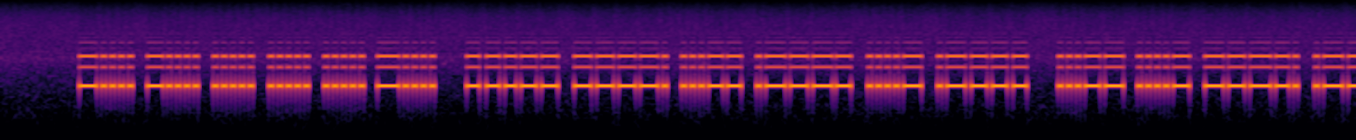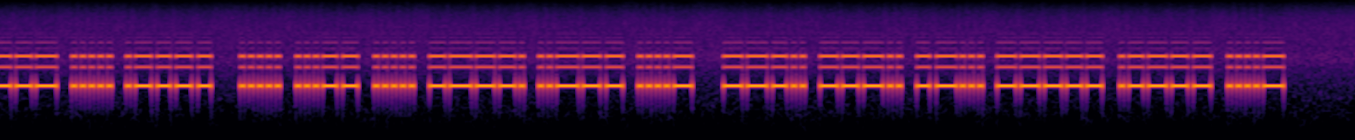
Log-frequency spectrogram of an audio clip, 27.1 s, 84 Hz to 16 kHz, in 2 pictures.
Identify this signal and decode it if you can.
Morse code, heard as a keyed tone, hand-sent with a bug key, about 27 wpm, 640 Hz. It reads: 665556 093141 349151 535924 887014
